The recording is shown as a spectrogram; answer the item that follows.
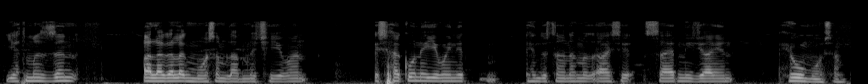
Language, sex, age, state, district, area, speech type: Kashmiri, male, 18-30, Jammu and Kashmir, Kulgam, rural, spontaneous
